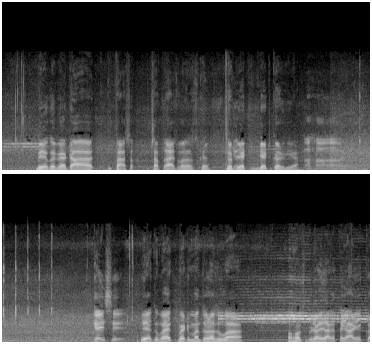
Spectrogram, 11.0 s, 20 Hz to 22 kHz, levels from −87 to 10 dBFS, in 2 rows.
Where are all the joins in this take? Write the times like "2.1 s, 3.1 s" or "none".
none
